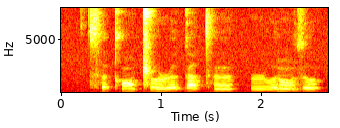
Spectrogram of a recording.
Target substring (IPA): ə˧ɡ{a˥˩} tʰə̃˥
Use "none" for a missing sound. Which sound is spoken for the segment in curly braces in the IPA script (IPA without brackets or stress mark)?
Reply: a˥˩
